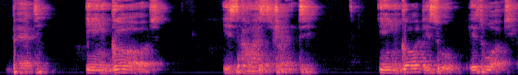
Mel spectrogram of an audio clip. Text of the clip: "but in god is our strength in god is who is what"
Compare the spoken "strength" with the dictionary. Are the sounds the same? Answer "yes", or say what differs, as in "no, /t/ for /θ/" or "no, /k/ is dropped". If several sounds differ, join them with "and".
no, /t/ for /θ/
